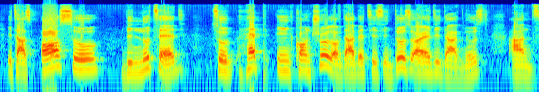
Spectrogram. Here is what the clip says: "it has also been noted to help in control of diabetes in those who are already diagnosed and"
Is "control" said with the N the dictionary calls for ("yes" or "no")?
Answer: yes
